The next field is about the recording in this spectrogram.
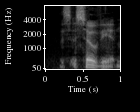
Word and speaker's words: Soviet: Is is that not how you pronounce it? Soviet. – Soviet, my friend.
